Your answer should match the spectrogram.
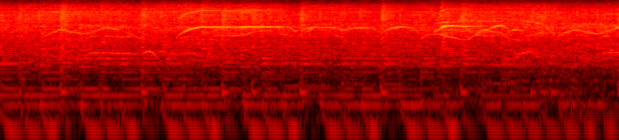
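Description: Live rock and roll band playing an instrumental passage: electric guitar over a steady, driving bass and drum beat, with high sliding notes from about half a second in.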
